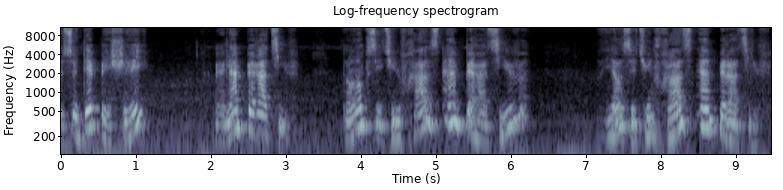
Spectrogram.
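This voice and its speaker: A woman slowly explaining French grammar exercises, switching between French and Arabic. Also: mid-range voice, slightly rough. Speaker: French teacher.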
